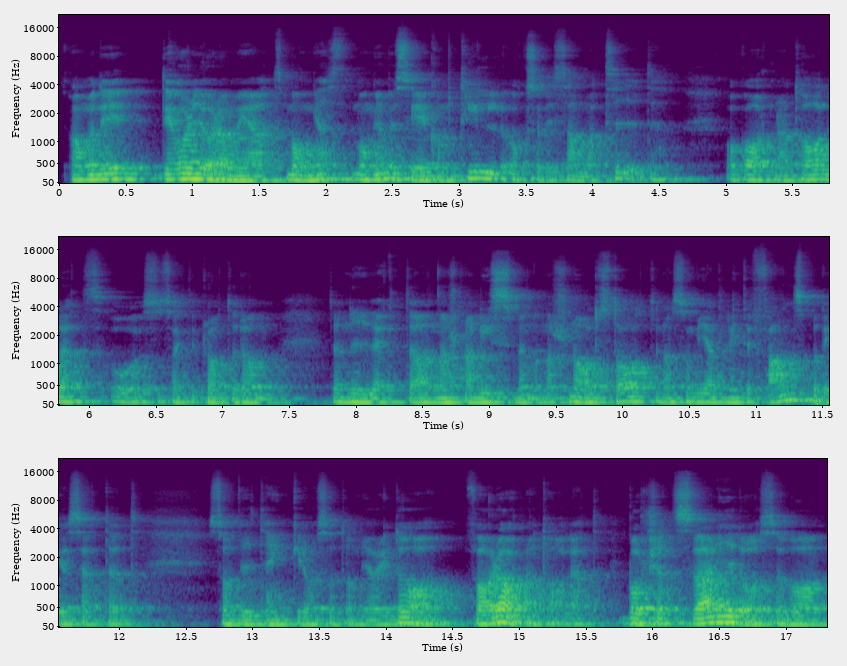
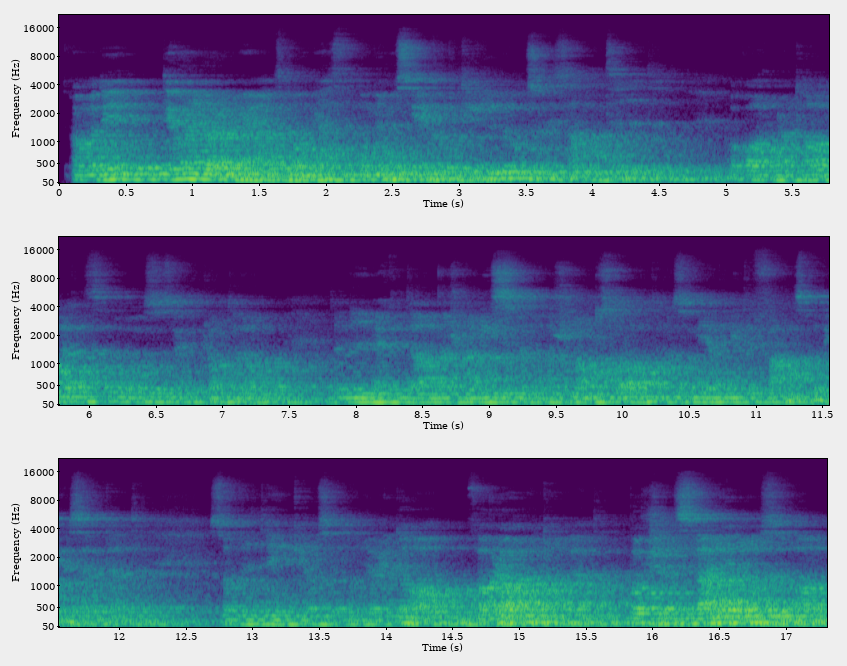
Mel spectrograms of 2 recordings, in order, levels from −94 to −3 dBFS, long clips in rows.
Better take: first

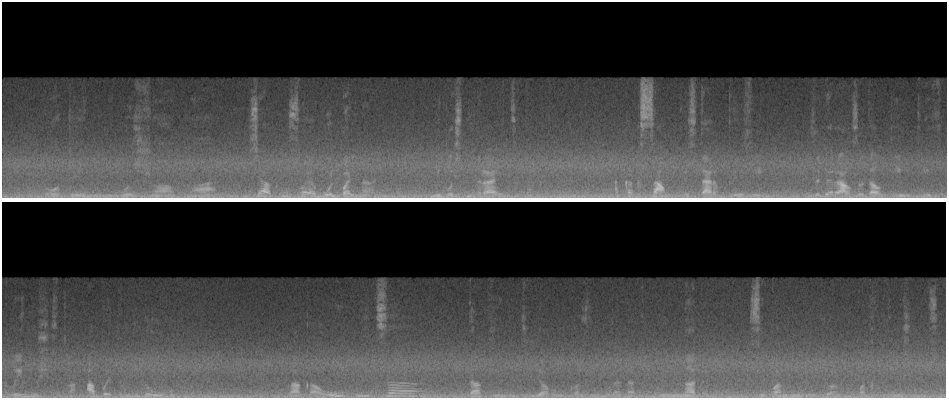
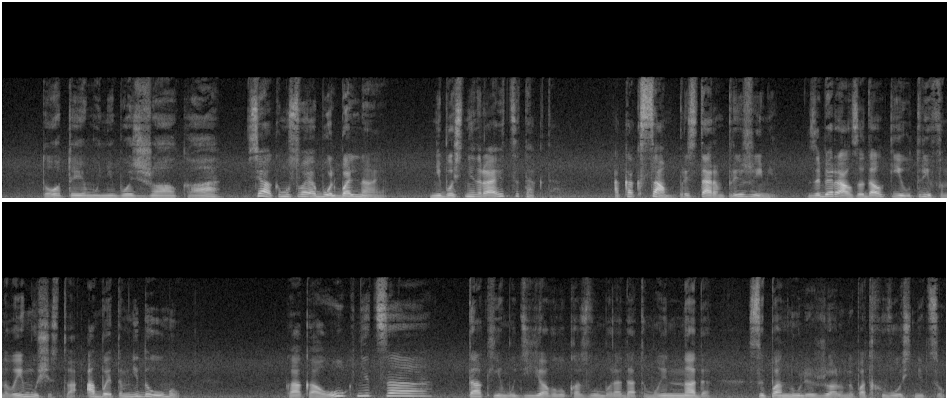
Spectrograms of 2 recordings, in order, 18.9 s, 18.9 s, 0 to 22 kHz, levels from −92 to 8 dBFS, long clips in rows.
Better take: second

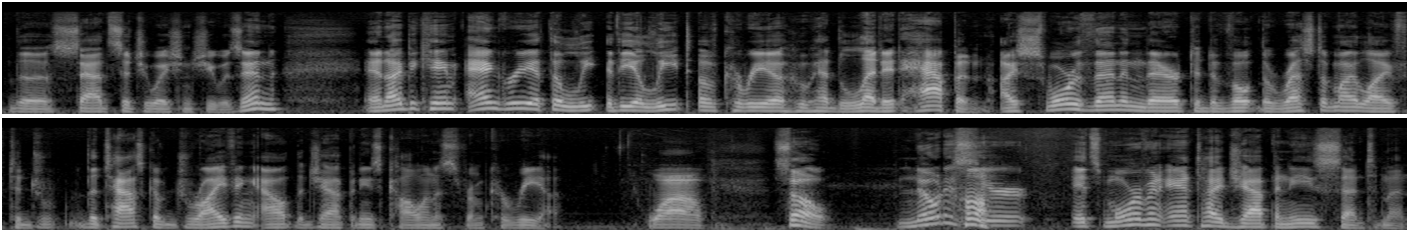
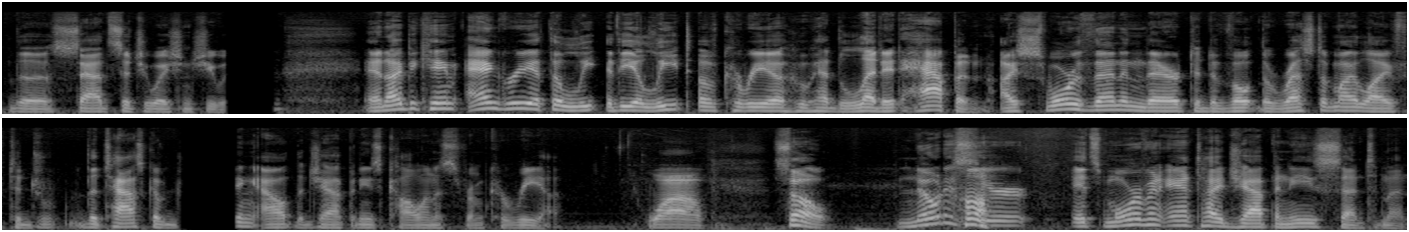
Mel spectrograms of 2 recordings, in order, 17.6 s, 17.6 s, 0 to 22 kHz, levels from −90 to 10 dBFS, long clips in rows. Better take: first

